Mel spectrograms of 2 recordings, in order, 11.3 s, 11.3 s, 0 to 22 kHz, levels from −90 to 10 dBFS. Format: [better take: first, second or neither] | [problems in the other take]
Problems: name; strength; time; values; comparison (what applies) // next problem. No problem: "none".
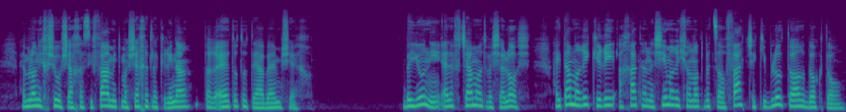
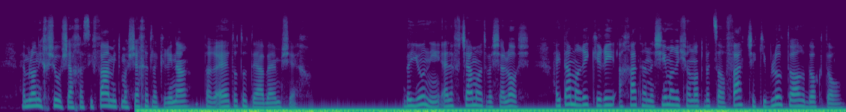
first | low rumble; loud; from 2 s on; 4 dB below the speech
